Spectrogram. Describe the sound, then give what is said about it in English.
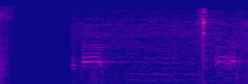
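A dense, steady drone of Japanese hornets buzzing around a beehive as a man protects his bees from them, several insects overlapping, after a brief moment of silence at the start, with one sharp click partway through. “It's called Man Protecting His Bees from Hornets. Oh yeah, the Japanese hornets.”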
